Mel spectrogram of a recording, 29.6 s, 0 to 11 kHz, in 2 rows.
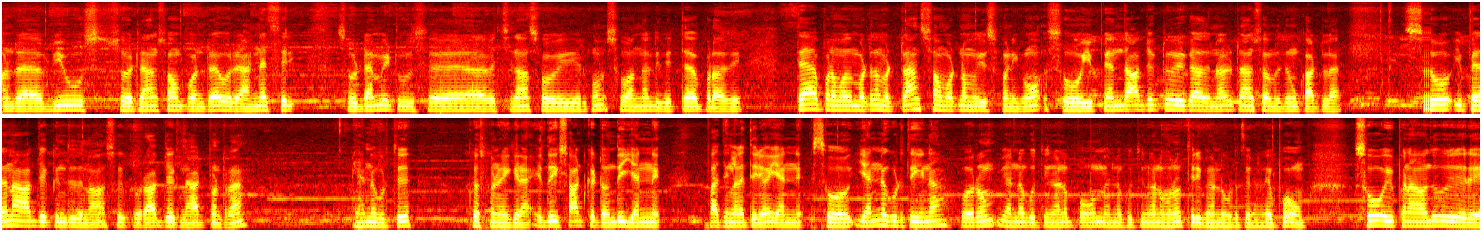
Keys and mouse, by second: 0.4 click, 9.0 click, 13.7 click, 14.6 click, 18.1 n, 20.6 n, 20.7 click, 23.1 click, 24.8-26.4 typing, 27.4 click, 28.9 shift+a.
